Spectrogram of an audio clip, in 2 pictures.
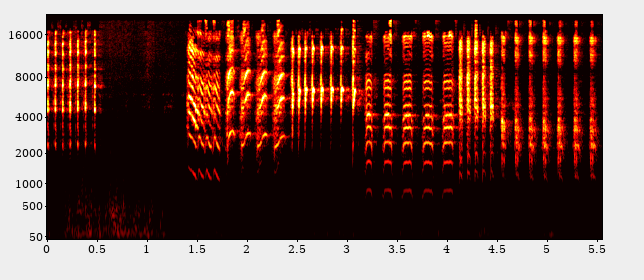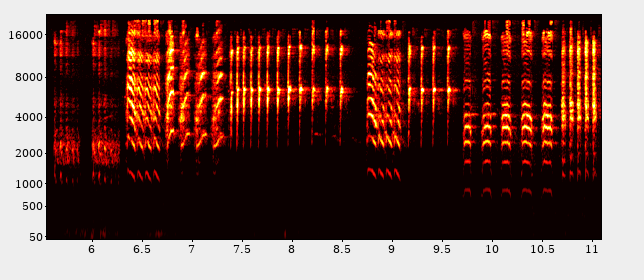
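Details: Long-tailed shrike (cendet) in old-school 'materi jadul' song: loud, dense, varied phrases of rapid repeated notes, buzzy trills and harsh squeaky rising bursts, almost continuous after a short quiet start.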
